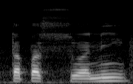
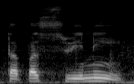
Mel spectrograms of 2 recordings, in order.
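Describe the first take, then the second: First: तपस्वनी slow, with "swa" in the middle; wrong middle vowel. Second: तपस्विनी with "swi" in the middle; "tapas-swinee" for तपस्विनी; correct middle vowel. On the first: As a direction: sound out तपस्वनी slowly without i after v. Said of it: "नहीं, तपस्विनी". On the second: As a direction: sound the short i after v in तपस्विनी. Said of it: "इस तरह लिखा और पढ़ा बोला जाएगा". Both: Shown as a demonstration.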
